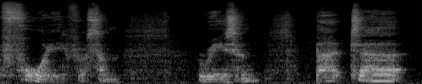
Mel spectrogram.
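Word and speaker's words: Fowey: river Foy or right the town is spelled Foy F we y but I think the locals call it Foy for some reason but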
